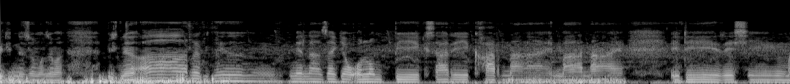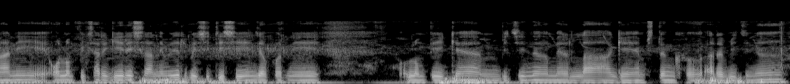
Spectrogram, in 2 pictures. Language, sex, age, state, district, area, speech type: Bodo, male, 18-30, Assam, Udalguri, urban, spontaneous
